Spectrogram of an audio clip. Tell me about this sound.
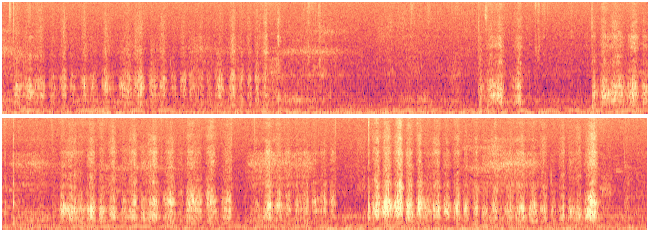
Writing something in a piece of paper with a pen/escrevendo algo numa folha com uma caneta
pen, paper, escrevendo, papel, caneta, escrever, writing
